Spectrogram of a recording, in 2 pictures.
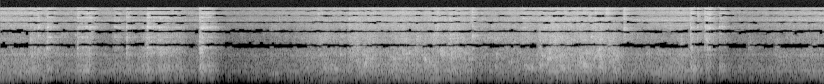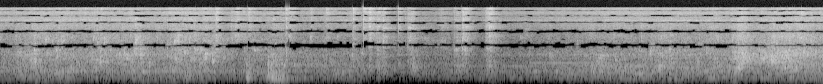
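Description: Kitchen tap running into a stainless steel sink during hand dishwashing, its rush swelling and easing, with a few sharp clinks of cutlery and dishes.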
